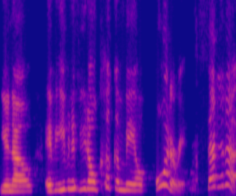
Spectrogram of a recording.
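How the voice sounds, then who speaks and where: A raised, projected voice carries the speech. The tone comes across bright and sharp. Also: woman. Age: 40s. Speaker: podcast guest. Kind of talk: casual chat.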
